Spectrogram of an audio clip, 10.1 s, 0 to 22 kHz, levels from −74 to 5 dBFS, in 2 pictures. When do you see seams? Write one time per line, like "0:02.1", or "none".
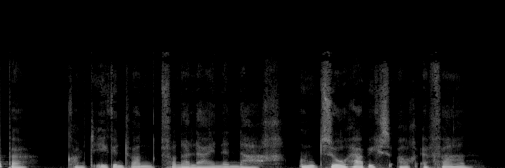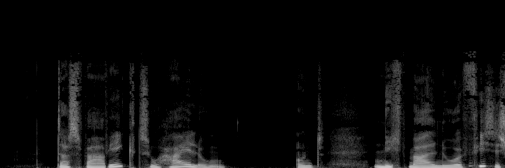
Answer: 0:01.6
0:02.9
0:06.1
